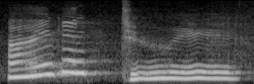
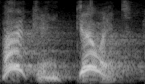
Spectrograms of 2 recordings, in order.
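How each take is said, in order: First: Slow, high, half-hearted puppet voice; discouraged piglet puppet. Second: Very high squeal of belief; triumphant piglet puppet. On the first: Puppet repeating after the puppeteer, discouraged high drawl. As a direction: drag it out high, not meaning it. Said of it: "she was always discouraged and always afraid". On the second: Coached puppet finally believing, triumphant high squeal. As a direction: squeak it out like you finally mean it. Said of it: "she would coach her until finally Pinky". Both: Acted.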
